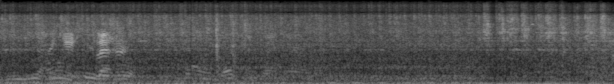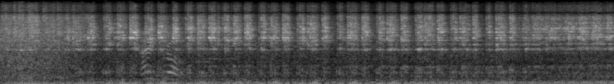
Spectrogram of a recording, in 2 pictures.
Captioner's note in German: Motor-Gebrüll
